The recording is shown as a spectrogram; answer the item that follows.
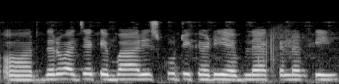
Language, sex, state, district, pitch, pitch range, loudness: Hindi, female, Rajasthan, Bikaner, 225 Hz, 220-235 Hz, -12 LUFS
